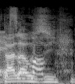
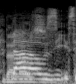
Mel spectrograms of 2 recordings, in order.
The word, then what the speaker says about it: Dalhousie: l'université de Dal Dalhousie. Je, je sais pas que je le dis bien. Dalhousie. Dalhousie, c'est ça.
